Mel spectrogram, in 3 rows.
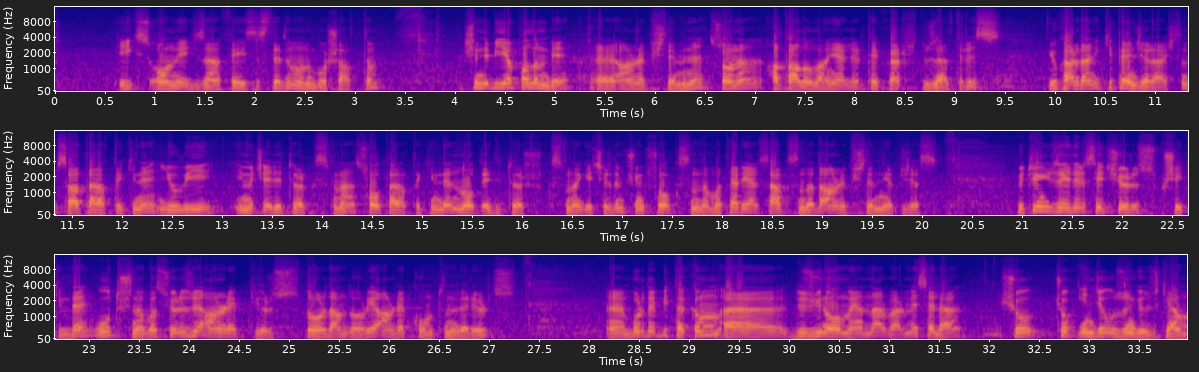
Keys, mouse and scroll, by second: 0.7 x, 2.1-7.5 middle drag, 7.7-9.6 drag, 10.0-16.3 drag, 17.7 n, 19.7-21.5 middle drag, 21.5 a, 21.7 a, 22.1 a, 23.3 u, 26.4-33.9 drag.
